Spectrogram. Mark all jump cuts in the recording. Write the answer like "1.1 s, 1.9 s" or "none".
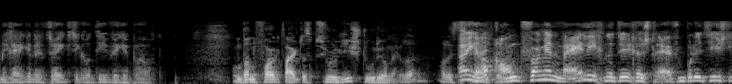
2.8 s, 3.9 s, 4.6 s, 4.9 s

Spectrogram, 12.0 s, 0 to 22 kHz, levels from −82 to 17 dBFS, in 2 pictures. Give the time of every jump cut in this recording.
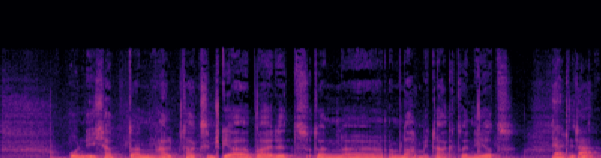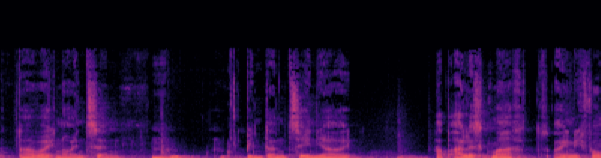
2.2 s, 3.1 s, 5.7 s, 8.4 s, 8.9 s, 10.3 s

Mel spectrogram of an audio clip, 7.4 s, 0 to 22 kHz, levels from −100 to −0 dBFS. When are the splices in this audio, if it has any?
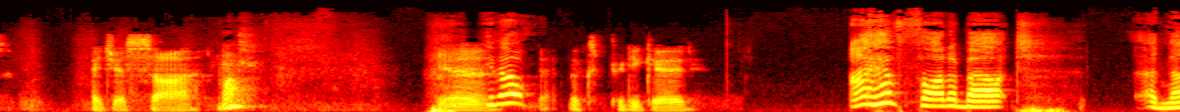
none

